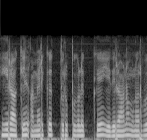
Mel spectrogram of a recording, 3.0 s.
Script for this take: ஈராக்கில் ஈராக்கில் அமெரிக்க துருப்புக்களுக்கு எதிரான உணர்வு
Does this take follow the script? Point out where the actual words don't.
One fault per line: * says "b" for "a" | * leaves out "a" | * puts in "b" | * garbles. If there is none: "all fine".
* leaves out "ஈராக்கில்"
